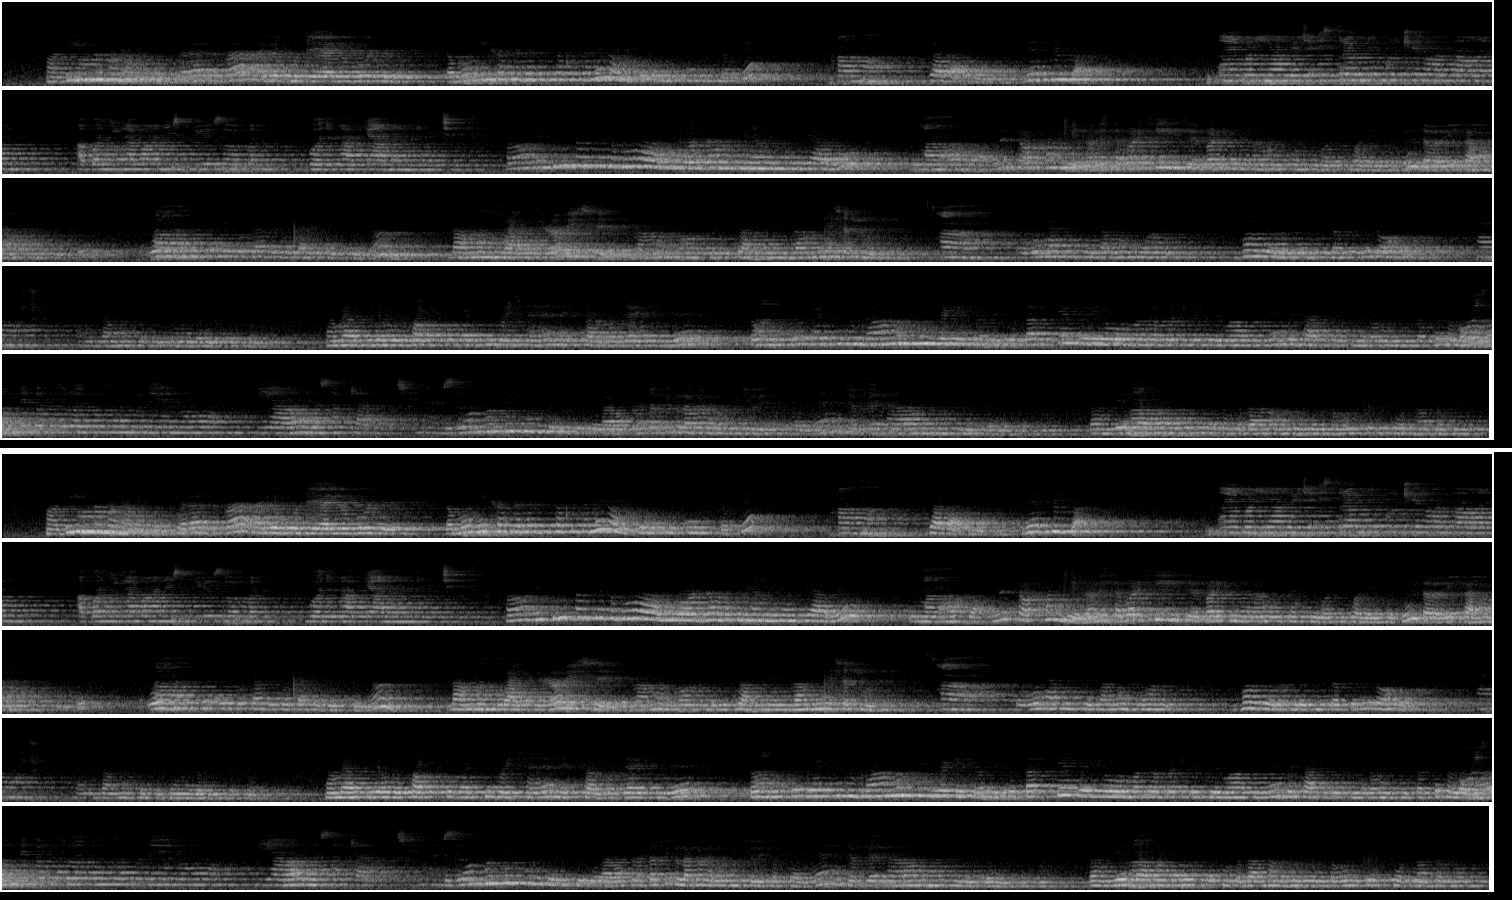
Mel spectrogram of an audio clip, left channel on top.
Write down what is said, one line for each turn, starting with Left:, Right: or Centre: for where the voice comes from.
Right: हँ दिन मे बनाबऽ पड़ैत छै राति कऽ आइयो जे आइयो भोजे तऽ मौगी सबके लड़की सबके तऽ नहि रहै छै लेकिन पुरुष सबके
Left: हँ हँ
Right: जादा रहै छै बेसी काल
Left: नहि बढ़ियां रहै छै इसत्र्गने पुरखे रहल तऽ आओर नीक अपन इहा बहाने स्त्रीयो सब अपन भोज भात के आनंद लै छथि
Right: हँ स्त्री सबके तऽ बुआ आओर जहन उपनयन मुड़न बियाह भेल
Left: हँ
Right: आसपासमे
Left: हँ
Right: तखन भेल ह नहि तऽ बर्खी जे बर्खी जेना होइत छनि केओ अथी भऽ जाइत छै छथिन तऽ एक साल
Left: हँ
Right: के जे
Left: हँ
Right: बड़खी होइ छै ओहि
Left: हँ
Right: समयमे एक गोटा दू गोटाके दै छै न ब्राह्मण
Left: हँ
Right: पूरा
Left: हँ
Right: गाँव के रहै छै तऽ ब्राह्मण गाँवमे तऽ मिथिला मे मेन ब्राह्मणे छथिन
Left: हँ
Right: तऽ उएह होइ छै ब्राह्मण जहन भऽ गेलै लेडीज सब तऽ नहि रहल
Left: हँ
Right: खाली ब्राह्मण सबके देने करै छथिन हमरा सबके साउस के बड़खी ‌ होइ छनि एक साल पर जाइ छिये छिये तऽ
Left: हँ
Right: हुनकर बड़खी मे ब्राह्मण नहि भेटैत रहै छै ततेक ओ मत मतलब कथी कहै छै ओहि मास मे बैसाख जेठ मे रहै छै ततेक लगन
Left: ओहि सबमे तऽ मुड़नो उपनयनो बियाहो
Right: हँ
Left: सबटा रहै छै ने ओहि
Right: तऽ
Left: सबमे
Right: ब्राह्मण नहि पुरैत रहे छै बौआ ओकरा ततेक लगन रहैत छै ओहि सब टाइम मे जब
Left: हँ
Right: ब्र्म पुरैत रहै छै तहन जे
Left: हँ
Right: ब्राह्मण रहै छथिन तऽ ब्राह्मण भोजन तऽ होइते छै अपना सभमे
